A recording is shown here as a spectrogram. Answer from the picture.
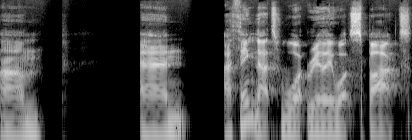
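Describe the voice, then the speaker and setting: A fairly low-pitched man with an Australian accent, fairly slow and monotone, on a very clean recording with a silent background. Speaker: visual artist. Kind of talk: casual chat. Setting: at home.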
